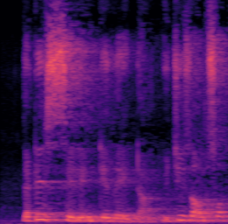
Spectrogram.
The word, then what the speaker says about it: Coelenterata: Now, the today topic is general characters of phylum Coelenterata Cnidaria. Coelenterata. Spelling చూడండి ఒకసారి COELENTERAT. ఓ silent అవుతుంది. ఓ right. Not Coelenterata. Not Coelenterata. O silent. That is Coelenterata, which is also called as Cnidaria.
